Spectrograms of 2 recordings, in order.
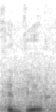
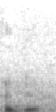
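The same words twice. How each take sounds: First: The name is said with an 'i' vowel: Khidir. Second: The name is said with an 'i' vowel: Khidir.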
